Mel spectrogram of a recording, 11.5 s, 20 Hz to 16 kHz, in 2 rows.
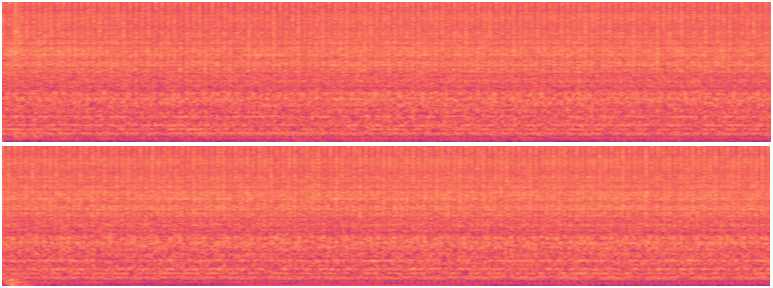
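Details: Toyota Camry 40 with 2.4 engine humming steadily: a constant ringing knock at roughly three a second near the front by the alternator; engine knock present, source not yet pinned down.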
